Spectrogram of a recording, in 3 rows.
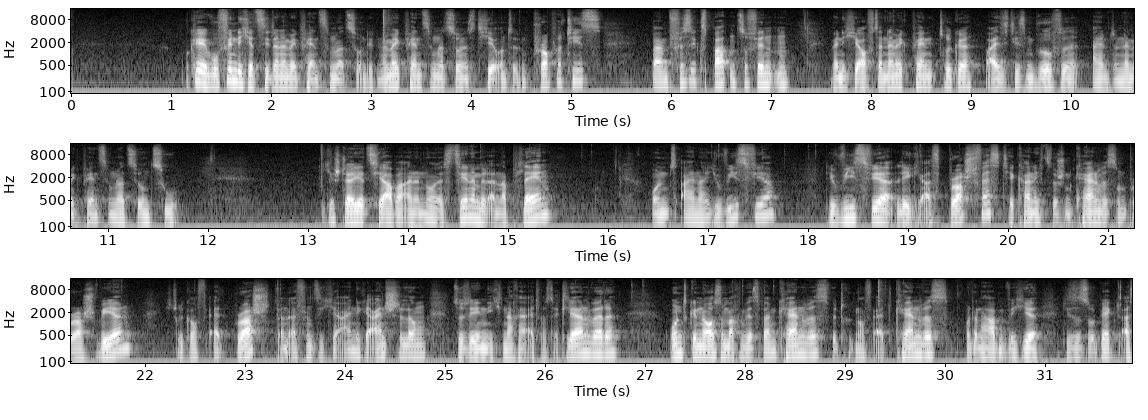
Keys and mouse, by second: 4.7-8.3 drag, 13.3 x, 13.7 middle click, 14.1 shift+a, 15.1 s, 15.8 click, 16.2 shift+a, 21.7-24.3 drag, 24.4-26.9 middle drag, 29.4-31.2 drag, 31.2-31.8 middle drag.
